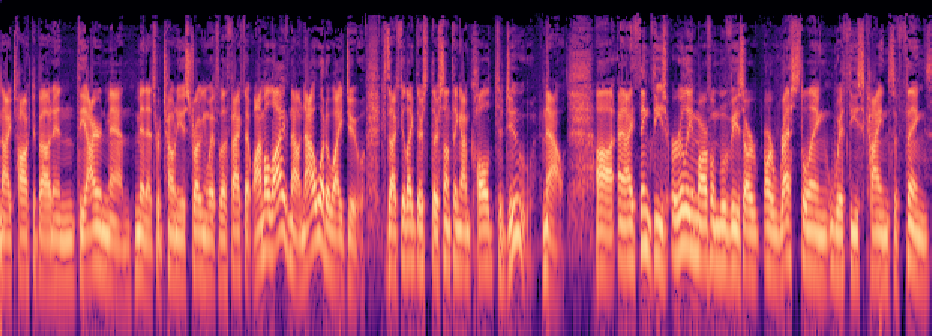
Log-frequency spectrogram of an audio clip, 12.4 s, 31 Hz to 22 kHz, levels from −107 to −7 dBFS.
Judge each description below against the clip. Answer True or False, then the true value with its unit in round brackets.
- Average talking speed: False (260 wpm)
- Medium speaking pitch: False (120 Hz)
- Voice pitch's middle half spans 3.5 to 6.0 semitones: False (2.9 semitones)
